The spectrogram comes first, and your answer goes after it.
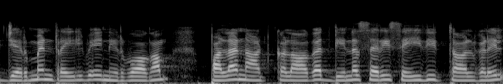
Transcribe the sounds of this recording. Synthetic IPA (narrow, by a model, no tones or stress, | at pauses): d͡ʒɛɾmɐnɾɐɪlʋeːnɪrʋaːɣɐm | pɐlɐnaːʈkɐɭaːɣɐd̪ɪnɐsɐɾisɛjðit̪ːaːɭɣɐɭɪl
